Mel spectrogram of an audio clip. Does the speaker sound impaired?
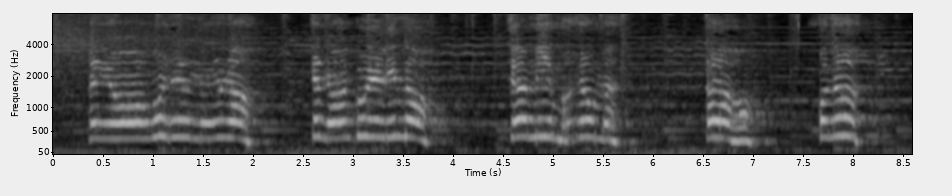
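Yes: ALS; amyotrophic lateral sclerosis, cause unknown; joining by remote video link.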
